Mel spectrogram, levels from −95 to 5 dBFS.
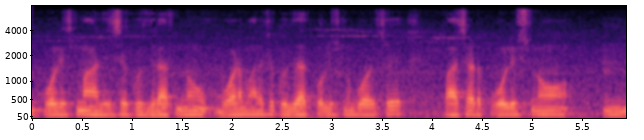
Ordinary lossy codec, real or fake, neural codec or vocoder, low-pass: AAC, 32 kbps; real; none; 7.2 kHz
